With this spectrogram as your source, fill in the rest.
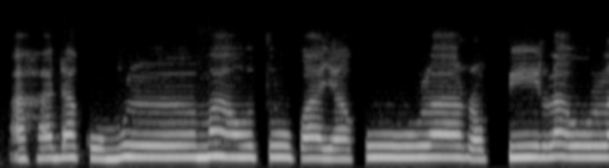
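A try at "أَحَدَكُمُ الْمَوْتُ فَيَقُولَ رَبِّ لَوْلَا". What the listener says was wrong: Ahadakumul mautu fayakula rabbi laula akhartani. Ini kayaknya kakak harus agak-agak mutus-mutus dulu karena agak-agak itu nyamber-nyambernya. Jadi di sini mil qabli ayyati ya ahadakumul maut.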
